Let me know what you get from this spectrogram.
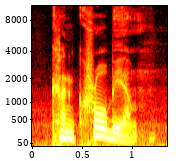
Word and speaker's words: Concrobium: Concrobium. Huh? – Concrobium. – Concrobium. The middle syllable.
